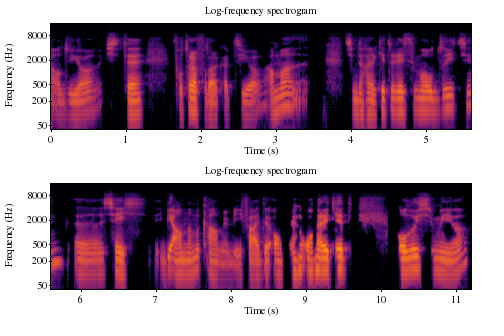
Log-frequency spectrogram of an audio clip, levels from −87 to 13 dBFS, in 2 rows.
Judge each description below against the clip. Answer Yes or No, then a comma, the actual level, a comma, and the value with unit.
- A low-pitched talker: Yes, low, 115 Hz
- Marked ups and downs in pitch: No, average, 2.8 semitones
